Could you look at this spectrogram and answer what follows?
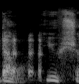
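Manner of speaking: angry, tense whispering. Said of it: "it's a whisper fight when the kids are sleeping".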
